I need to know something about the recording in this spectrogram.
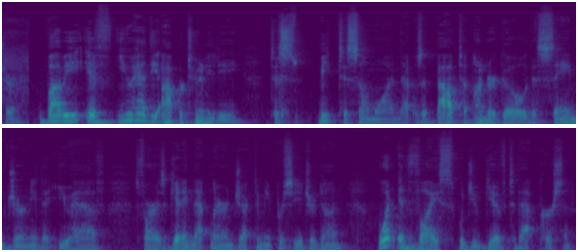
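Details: Adult male speaker; normal speech.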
